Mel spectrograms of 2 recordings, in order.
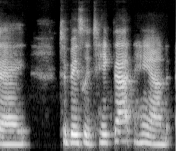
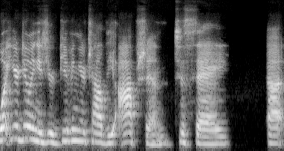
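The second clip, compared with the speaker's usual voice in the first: ordinary talk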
